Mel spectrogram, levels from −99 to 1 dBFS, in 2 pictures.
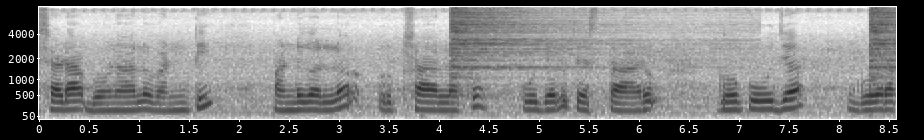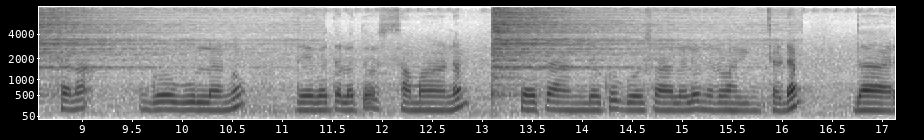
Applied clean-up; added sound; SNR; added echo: none; Hi-hat; 6 dB; none.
